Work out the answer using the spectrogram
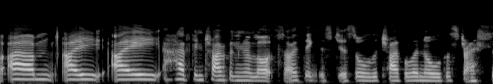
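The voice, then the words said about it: Weird, congested-sounding voice. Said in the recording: “I've got a bit of a, a cold, so my voice sounds a bit weird”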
